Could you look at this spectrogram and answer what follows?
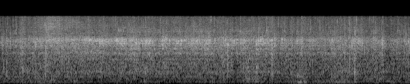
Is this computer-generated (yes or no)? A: yes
